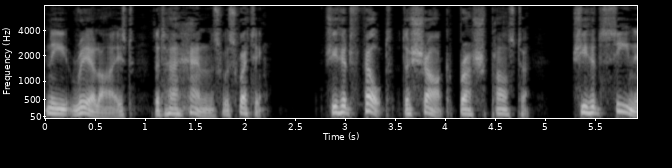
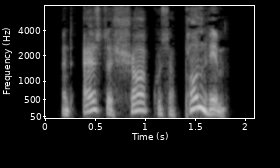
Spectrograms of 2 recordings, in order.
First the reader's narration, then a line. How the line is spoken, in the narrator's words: he shouted at it in scorn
